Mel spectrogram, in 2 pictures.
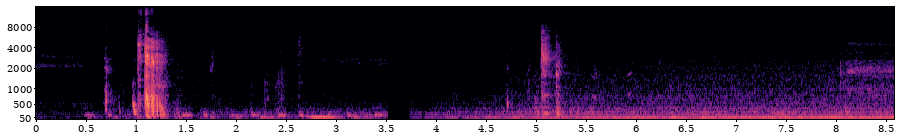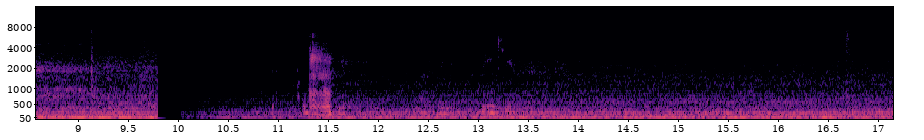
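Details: A woman sneezing into her elbow, from a sneeze compilation: one sharp, muffled sneeze, then quiet room noise and someone saying "bless you"; an ordinary sneeze.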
